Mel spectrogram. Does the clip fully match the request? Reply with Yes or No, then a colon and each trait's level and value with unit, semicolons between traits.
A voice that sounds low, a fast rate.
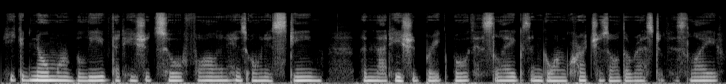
No: medium, 175 Hz; fast, 265 wpm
